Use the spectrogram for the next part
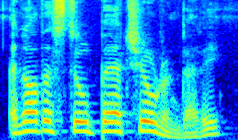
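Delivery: put-on high, eager child asking; a small girl's bright question; little girl voice. A narrator's reading. Daughter asks her daddy in a high, eager little voice.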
